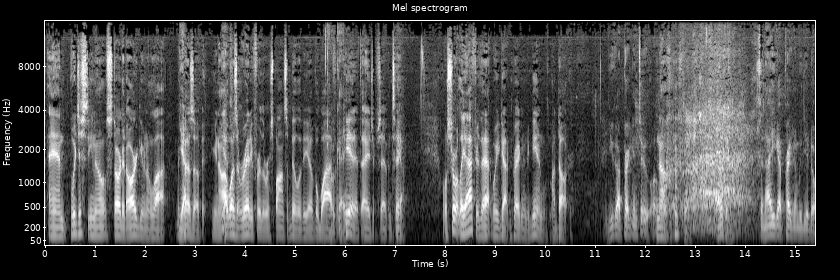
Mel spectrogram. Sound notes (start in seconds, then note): 12.3 audience laughing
